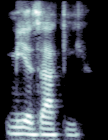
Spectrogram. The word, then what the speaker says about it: Miyazaki: Watch the trailer for The Red Turtle, Studio Ghibli's first release post Hayao Mizuzaki. Studio Ghibli proves they are still the masters of animation even without the esteemed Miyazaki. Sorry, I butchered that the first time.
